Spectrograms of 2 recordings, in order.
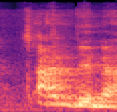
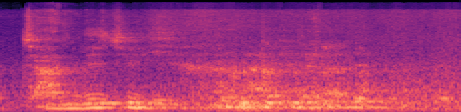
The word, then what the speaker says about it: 잔디: 하니까, 짠디는 아니야. 잔디지. 이 경상도 사람은 발음을 이렇게 세게 해서 그렇습니다.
